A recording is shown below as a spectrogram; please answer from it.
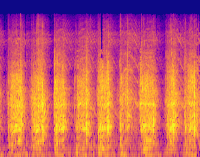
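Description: Stick blender puréeing boiled rutabaga cubes in a pot. The sound comes in surges about twice a second as the blender is worked down into the chunks.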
